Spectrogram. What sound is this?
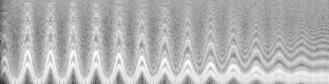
jO-Key non-reverse
non-reverse, wobbler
